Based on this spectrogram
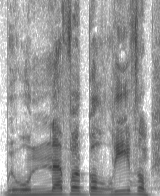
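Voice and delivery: normal talking voice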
